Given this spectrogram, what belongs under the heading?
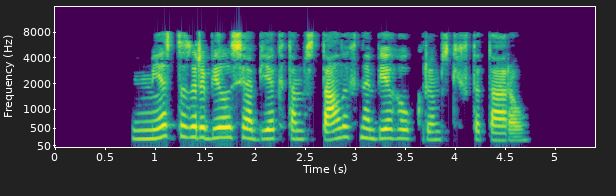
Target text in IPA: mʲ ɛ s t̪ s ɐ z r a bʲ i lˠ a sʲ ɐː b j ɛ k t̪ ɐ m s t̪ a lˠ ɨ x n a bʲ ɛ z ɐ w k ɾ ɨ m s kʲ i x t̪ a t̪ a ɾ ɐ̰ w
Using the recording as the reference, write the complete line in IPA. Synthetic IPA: mʲ ɛ s t̪ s ɐ z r a bʲ i lˠ ɐ sʲ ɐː b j ɛ k t̪ ɐ m s t̪ a lˠ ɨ x n a bʲ ɛ ɣ ɐ w k ɾ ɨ m s kʲ i x t̪ a t̪ a ɾ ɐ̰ w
